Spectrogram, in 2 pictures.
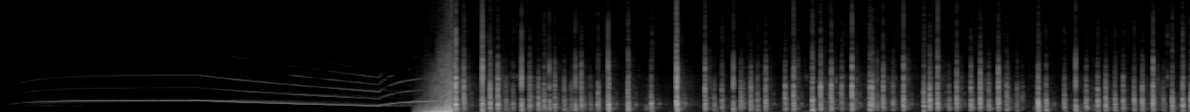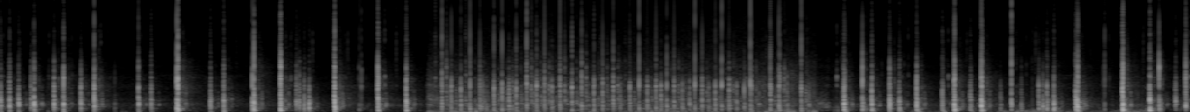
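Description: Tap shoes striking a wooden platform in a fast, dense run of taps, with a stretch of especially rapid, continuous tapping about two-thirds of the way through. It opens with a gliding tone that rises, then falls, followed by one loud thump, the loudest sound, just before the tapping begins.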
